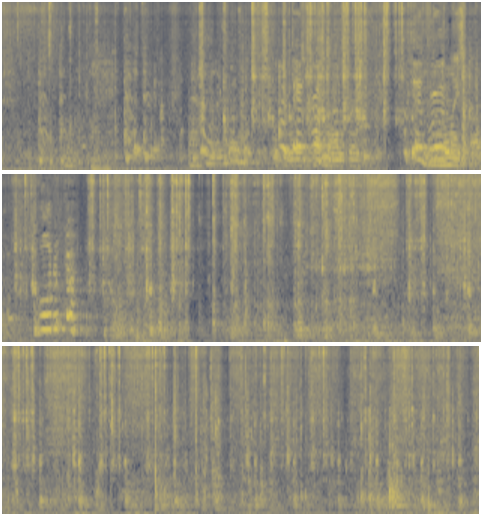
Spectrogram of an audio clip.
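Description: Rapid clicking and rattling of restraint-chair straps and buckles being pulled tight and fastened by several hands, with muffled voices in the middle.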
